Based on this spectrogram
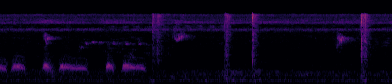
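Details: Spotted dove kept as a decoy bird, giving a run of five low, hollow coo notes over about three seconds, then sharp clicks and a few faint higher chirps from other birds, with a steady insect hum throughout.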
